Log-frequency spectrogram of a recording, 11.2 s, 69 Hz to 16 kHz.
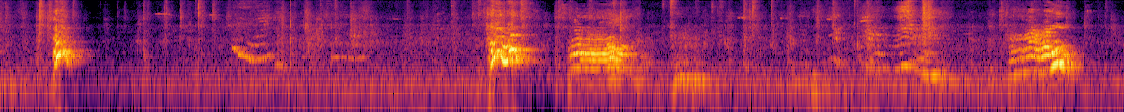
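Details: Male apricot toy poodle born in 2016, giving scattered sharp barks and yips with whiny, wavering whimpers in between, a few loud bursts over eleven seconds in a quiet room.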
